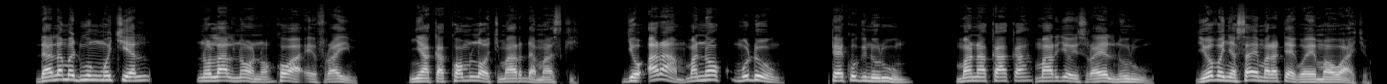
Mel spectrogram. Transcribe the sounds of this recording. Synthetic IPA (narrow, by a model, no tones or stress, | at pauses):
dalamadwoŋmɔt͡ʃɪɛl | nɔlalnɔnɔkɔaʔɛfɾaḭm | ɲakakɔmlɔt͡ʃmardamaskḭ | d͡ʒɔʔaɾamːanɔkmodoŋ | tɛkɔɡɪnoɾumː | anakakamard͡ʒɔɪsɾaɛlnoɾum | d͡ʒɛhovaɲasajemaɾatɛɡɔɛmaɔwa̰t͡ʃɔ̰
